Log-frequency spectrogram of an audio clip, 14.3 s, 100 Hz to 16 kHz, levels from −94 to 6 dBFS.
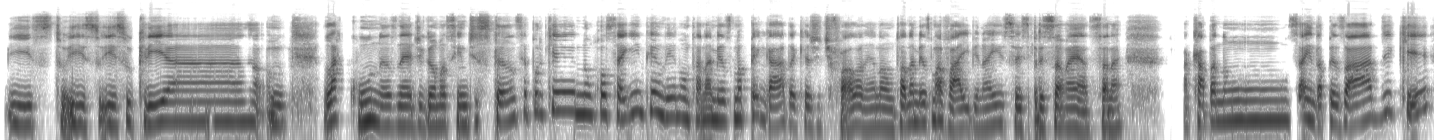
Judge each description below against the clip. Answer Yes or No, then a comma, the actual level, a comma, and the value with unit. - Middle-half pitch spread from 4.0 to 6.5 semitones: Yes, average, 4.4 semitones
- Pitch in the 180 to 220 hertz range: Yes, high, 190 Hz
